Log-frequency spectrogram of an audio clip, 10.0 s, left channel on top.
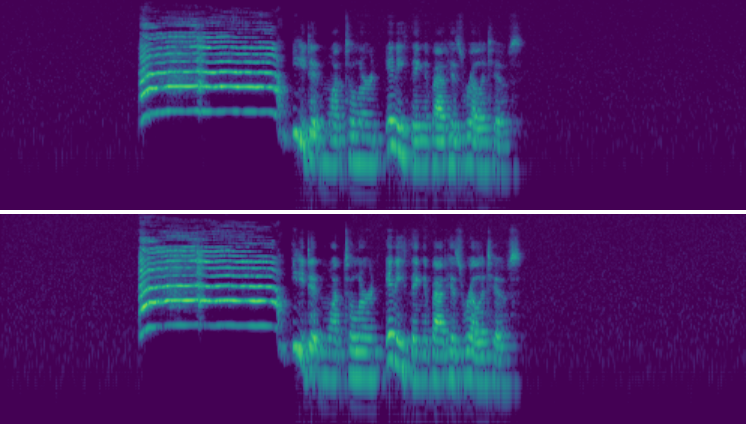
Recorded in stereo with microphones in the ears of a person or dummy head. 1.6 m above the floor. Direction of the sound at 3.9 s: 60° right (ahead or behind).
